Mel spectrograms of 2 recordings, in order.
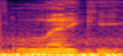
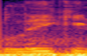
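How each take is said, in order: First: The first vowel sounds like 'lay'. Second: The first vowel sounds like 'lee'. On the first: It is the way the place name is actually said. The speaker calls it right. "but it's pronounced Lakey" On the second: It is read the way it is spelled. The speaker calls it wrong. "It's spelled L E A K E Y like leaky"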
